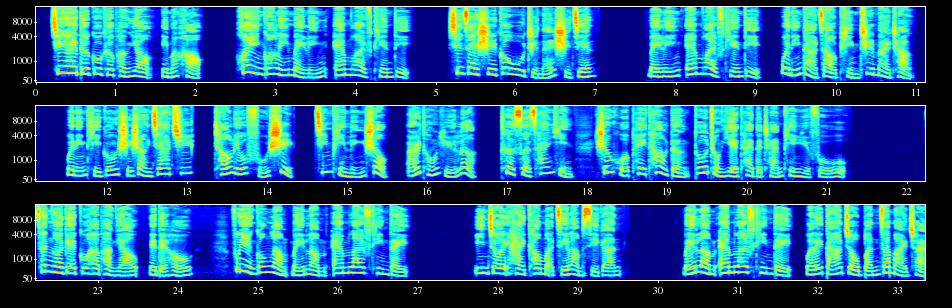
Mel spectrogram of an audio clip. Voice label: 中英粤样音三语商场温馨提示

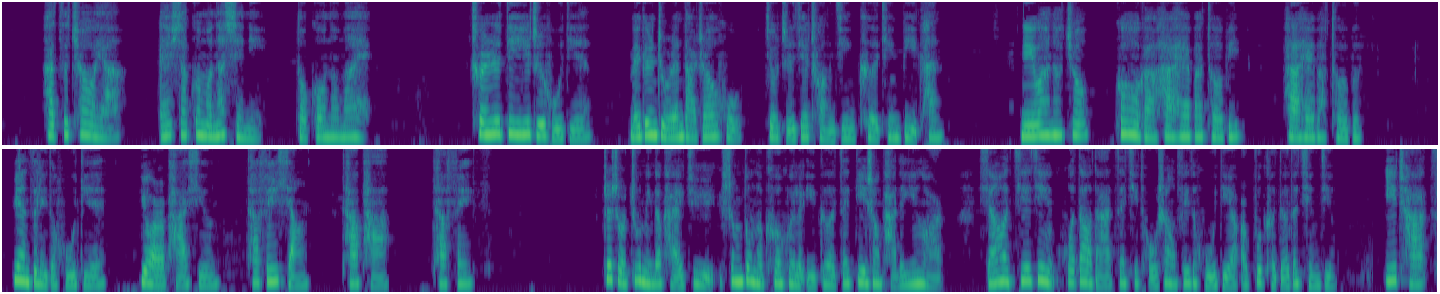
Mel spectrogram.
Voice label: 中日俳句朗读

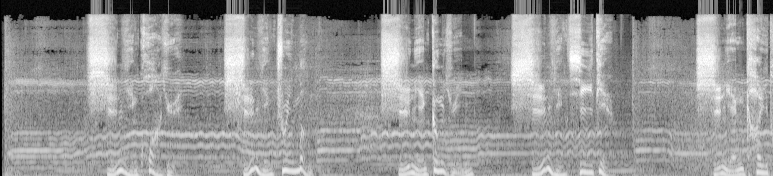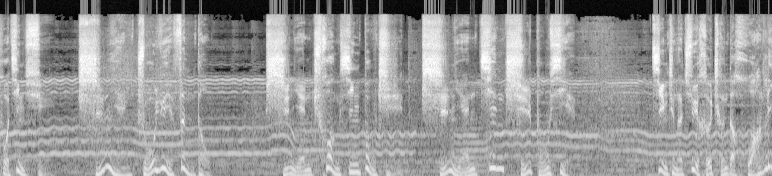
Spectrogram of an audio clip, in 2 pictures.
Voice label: 起伏大气; 起伏大气十年跨越

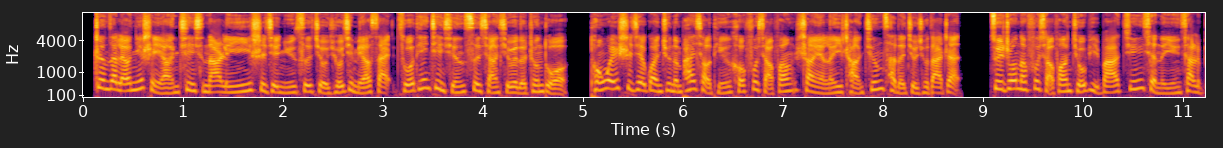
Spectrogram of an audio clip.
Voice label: 解说新闻赛事解说

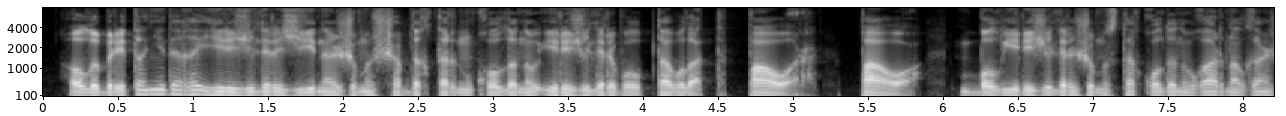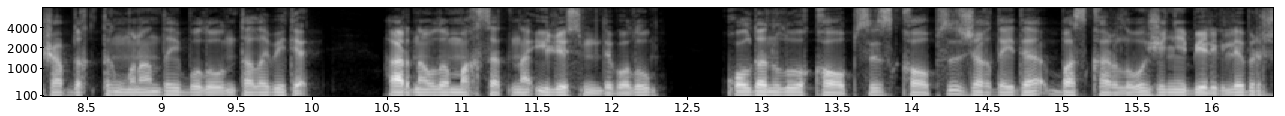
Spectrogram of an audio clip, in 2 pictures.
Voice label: 哈萨克语男干音

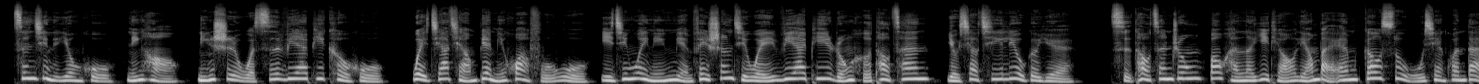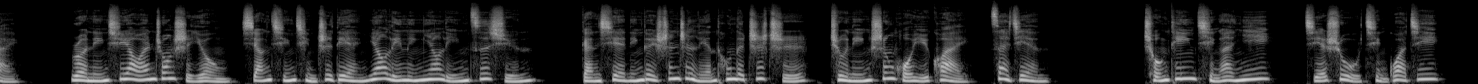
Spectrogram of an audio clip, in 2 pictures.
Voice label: 普智能客服; 深圳联通

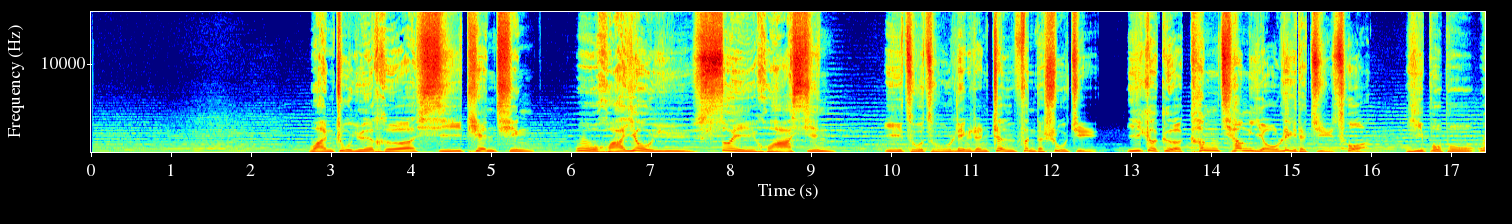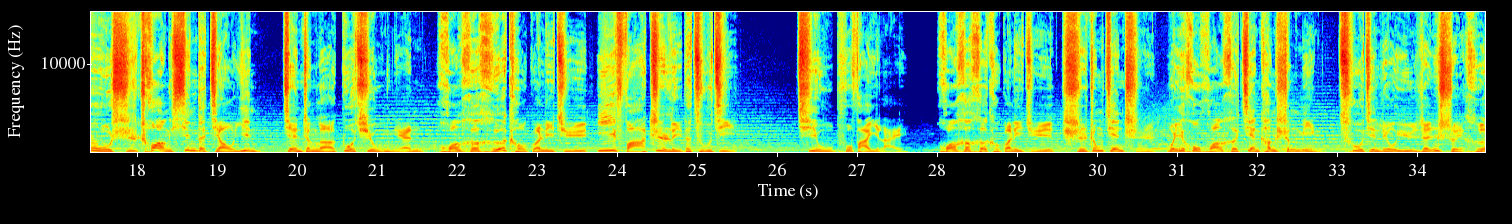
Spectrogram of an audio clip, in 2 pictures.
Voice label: 大气恢弘; 大气恢弘黄河河口

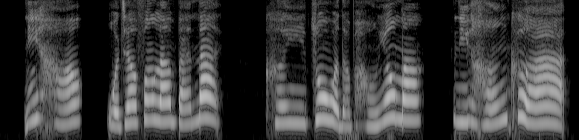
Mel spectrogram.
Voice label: 女童温柔加油

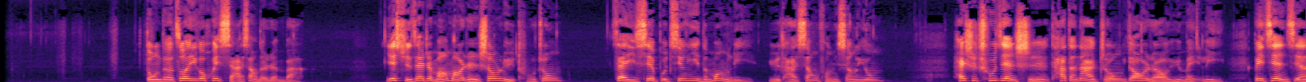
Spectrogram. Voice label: 心灵读物配音

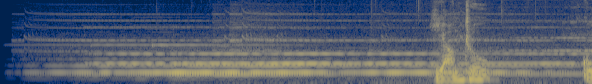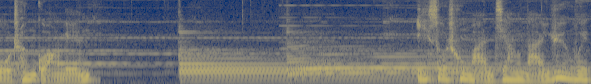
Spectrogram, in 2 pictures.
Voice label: 纪录 扬州人文

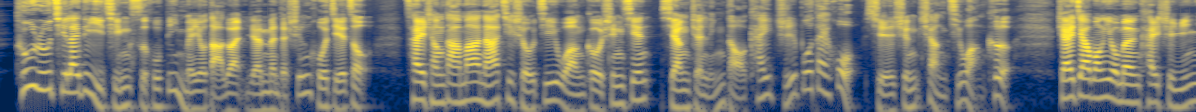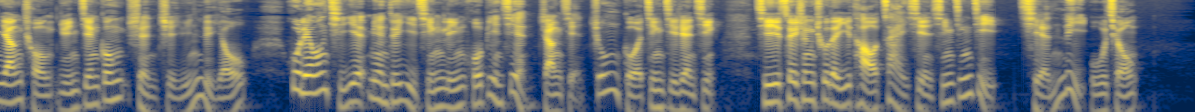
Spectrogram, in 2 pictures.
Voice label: 干练播报

